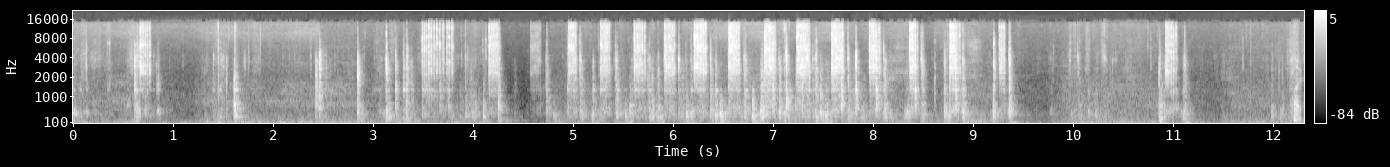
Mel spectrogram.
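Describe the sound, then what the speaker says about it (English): Hand ratchet tightening the rear strut bolts on a 2000 Honda Civic, heard up close as rapid continuous clicking strokes, with a brief pause partway through. "I'm going to torque them down by hand with a ratchet first"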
